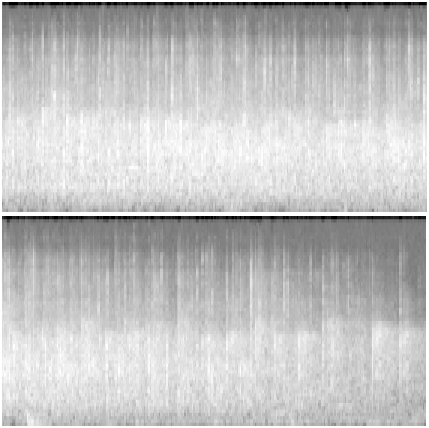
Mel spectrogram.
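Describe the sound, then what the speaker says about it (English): A debate audience applauds the candidates at a student union election debate, dense steady clapping from a crowd held for several seconds before slowly thinning out. "If we could give a round of applause for our candidates."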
